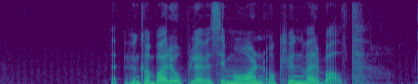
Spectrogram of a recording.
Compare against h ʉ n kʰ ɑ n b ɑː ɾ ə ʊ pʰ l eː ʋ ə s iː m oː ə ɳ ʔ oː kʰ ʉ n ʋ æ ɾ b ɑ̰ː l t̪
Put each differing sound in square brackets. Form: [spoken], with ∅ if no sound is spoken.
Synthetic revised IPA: h ʉ n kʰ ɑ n b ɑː ɾ ə ʊ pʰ l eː ʋ ə s iː m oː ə ɳ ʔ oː kʰ ʉ n ʋ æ ɾ b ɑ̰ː l t̪

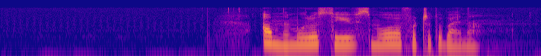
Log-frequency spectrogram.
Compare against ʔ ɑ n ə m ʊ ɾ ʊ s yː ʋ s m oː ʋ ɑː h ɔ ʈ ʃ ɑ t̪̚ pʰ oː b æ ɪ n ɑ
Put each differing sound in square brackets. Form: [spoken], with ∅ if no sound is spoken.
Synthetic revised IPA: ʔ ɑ n ə m ʊ ɾ ʊ s yː ʋ s m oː ʋ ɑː [f] ɔ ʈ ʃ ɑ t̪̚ pʰ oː b æ ɪ n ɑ

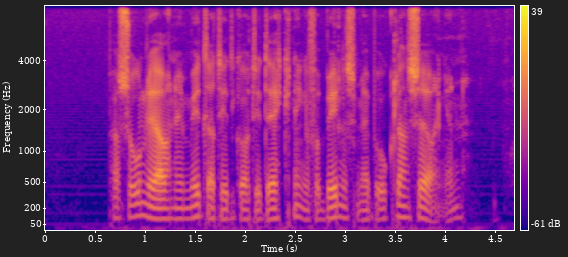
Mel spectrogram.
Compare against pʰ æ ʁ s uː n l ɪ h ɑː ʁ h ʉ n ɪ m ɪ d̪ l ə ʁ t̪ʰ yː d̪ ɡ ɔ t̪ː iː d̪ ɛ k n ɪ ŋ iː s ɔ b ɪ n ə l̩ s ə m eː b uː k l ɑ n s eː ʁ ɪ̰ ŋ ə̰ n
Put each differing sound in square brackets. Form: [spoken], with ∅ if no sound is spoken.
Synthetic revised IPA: pʰ æ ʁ s uː n l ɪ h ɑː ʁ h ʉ n ɪ m ɪ d̪ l ə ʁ t̪ʰ [iː] d̪ ɡ ɔ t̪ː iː d̪ ɛ k n ɪ ŋ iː [f] ɔ b ɪ n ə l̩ s ə m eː b uː k l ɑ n s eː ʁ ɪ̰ ŋ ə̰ n

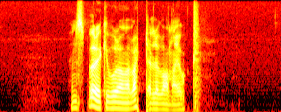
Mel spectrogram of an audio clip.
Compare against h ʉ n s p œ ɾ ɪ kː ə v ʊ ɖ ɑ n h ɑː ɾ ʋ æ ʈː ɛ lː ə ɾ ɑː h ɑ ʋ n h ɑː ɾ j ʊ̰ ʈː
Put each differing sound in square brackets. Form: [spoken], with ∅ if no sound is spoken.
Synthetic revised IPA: h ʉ n s p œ ɾ ɪ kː ə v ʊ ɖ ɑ n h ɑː ɾ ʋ æ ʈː ɛ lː ə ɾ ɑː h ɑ [∅] n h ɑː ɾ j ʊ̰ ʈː

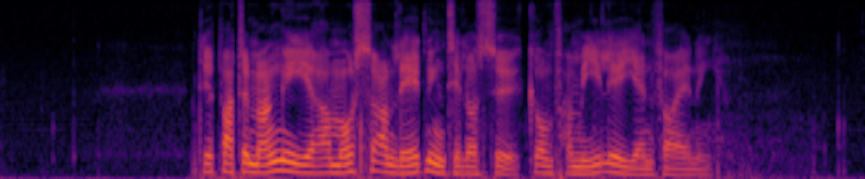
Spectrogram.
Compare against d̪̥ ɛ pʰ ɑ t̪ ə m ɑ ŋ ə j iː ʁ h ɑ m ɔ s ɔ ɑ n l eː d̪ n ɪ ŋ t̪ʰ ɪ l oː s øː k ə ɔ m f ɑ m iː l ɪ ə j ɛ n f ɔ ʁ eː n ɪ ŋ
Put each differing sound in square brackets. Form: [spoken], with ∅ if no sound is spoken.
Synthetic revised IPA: d̪̥ ɛ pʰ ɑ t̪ ə m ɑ ŋ ə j iː ʁ h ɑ m ɔ s ɔ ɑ n l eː d̪ n ɪ ŋ t̪ʰ ɪ l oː s øː k ə ɔ m f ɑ m iː l ɪ ə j ɛ n f ɔ ʁ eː n ɪ ŋ

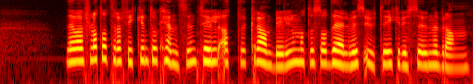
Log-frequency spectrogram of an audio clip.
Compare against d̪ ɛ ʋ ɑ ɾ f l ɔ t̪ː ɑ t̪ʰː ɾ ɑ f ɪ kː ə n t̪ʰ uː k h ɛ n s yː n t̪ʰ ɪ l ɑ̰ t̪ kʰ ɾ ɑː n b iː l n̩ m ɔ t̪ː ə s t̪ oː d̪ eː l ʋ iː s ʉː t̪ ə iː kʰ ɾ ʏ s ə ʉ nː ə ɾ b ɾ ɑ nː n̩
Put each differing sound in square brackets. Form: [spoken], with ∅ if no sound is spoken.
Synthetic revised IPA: d̪ ɛ ʋ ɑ ɾ f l ɔ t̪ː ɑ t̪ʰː ɾ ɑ f ɪ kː ə n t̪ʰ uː k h ɛ n s yː n t̪ʰ ɪ l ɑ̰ t̪ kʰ ɾ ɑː n b iː l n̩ m ɔ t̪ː ə s t̪ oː d̪ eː l ʋ iː s ʉː t̪ ə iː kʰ ɾ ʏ s ə ʉ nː ə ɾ b ɾ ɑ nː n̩

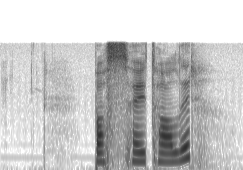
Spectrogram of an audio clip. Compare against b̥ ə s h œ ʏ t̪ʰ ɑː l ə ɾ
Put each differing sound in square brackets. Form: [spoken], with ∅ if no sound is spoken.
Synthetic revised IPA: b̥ [ɑ] s h œ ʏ t̪ʰ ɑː l ə ɾ

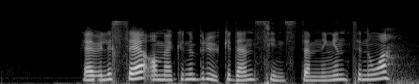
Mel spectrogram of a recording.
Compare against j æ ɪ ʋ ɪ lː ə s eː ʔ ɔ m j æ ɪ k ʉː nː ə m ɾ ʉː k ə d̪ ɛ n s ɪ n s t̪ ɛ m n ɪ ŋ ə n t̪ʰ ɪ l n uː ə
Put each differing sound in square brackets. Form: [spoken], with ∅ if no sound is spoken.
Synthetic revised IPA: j æ ɪ ʋ ɪ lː ə s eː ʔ ɔ m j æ ɪ k [ʉ] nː ə [b] ɾ ʉː k ə d̪ ɛ n s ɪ n s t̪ ɛ m n ɪ ŋ ə n t̪ʰ ɪ l n uː ə

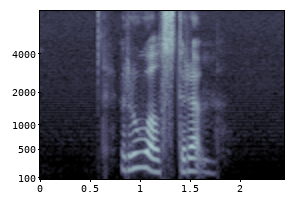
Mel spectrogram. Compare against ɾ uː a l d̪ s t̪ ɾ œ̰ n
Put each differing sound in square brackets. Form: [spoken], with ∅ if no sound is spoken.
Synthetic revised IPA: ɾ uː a l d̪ s t̪ ɾ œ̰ [m]

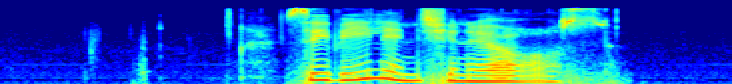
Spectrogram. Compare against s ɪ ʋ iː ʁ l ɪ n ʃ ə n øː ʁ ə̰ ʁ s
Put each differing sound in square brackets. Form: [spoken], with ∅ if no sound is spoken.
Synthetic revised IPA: s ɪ ʋ iː [∅] l ɪ n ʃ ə n øː ʁ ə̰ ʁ s

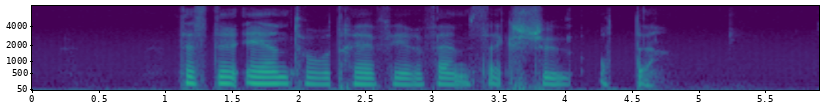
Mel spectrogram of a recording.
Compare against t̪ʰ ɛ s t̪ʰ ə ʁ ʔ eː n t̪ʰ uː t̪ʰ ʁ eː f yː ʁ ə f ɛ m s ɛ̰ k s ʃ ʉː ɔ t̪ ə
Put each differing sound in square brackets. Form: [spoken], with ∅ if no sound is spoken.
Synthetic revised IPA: t̪ʰ ɛ s [t̪] ə ʁ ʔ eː n t̪ʰ uː t̪ʰ ʁ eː f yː ʁ ə f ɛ m s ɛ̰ k s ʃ ʉː ɔ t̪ ə

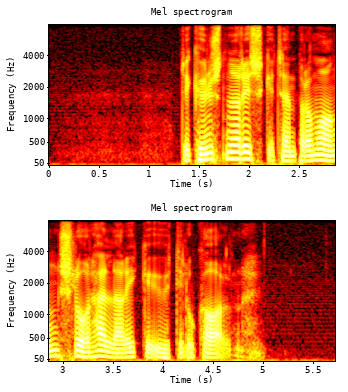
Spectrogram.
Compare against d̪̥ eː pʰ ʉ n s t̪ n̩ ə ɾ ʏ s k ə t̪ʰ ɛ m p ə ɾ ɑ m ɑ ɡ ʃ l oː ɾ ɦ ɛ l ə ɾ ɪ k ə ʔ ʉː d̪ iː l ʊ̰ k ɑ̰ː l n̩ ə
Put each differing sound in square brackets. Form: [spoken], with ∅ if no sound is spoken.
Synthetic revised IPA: d̪̥ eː [kʰ] ʉ n s t̪ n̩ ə ɾ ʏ s k ə t̪ʰ ɛ m p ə ɾ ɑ m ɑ [ŋ] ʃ l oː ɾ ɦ ɛ l ə ɾ ɪ k ə ʔ ʉː [t̪] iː l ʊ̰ [kʰ] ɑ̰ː l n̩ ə

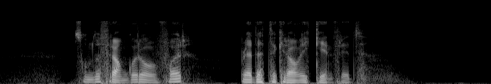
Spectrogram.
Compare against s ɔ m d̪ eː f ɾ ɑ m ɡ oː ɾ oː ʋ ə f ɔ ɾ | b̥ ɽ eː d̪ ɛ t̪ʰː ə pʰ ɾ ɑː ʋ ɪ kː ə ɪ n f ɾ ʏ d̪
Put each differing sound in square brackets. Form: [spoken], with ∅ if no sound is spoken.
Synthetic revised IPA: s ɔ m d̪ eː f ɾ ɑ m ɡ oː ɾ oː ʋ ə f ɔ ɾ | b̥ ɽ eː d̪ ɛ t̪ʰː ə [kʰ] ɾ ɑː ʋ ɪ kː ə ɪ n f ɾ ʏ d̪

